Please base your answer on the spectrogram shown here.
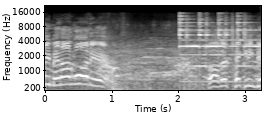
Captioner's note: bell ringing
